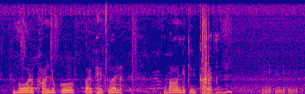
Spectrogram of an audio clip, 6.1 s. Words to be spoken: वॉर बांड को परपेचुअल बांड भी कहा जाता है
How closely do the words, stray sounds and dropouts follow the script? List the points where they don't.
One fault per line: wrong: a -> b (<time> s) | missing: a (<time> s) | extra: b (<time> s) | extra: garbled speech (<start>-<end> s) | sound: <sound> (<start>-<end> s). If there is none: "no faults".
sound: laugh (5.2-5.9 s)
